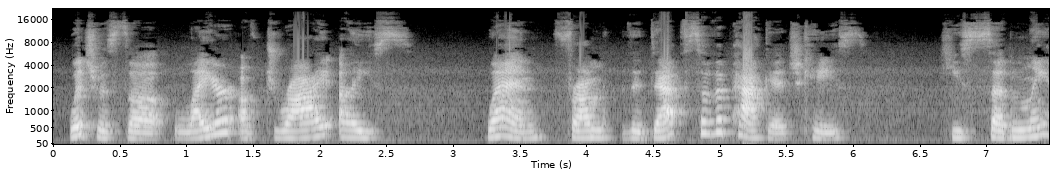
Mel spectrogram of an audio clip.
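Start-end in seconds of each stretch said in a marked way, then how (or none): none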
